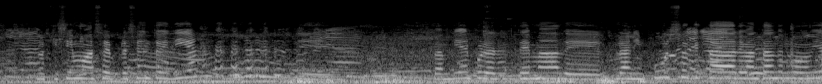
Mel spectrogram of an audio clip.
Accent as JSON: {"language": "Spanish", "region": "Los Ríos", "country": "Chile", "said": "Yo soy del log de Tralcapulli, Mapu."}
